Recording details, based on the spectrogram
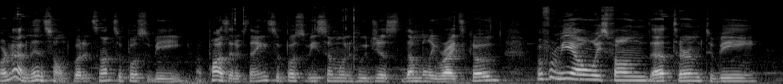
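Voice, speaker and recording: A man in a Portuguese accent at a very fast pace, with light background noise. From Portugal. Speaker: game developer and coding tutorial youtuber; coding tutorial youtuber. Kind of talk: live stream chat while working. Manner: casual, conversational. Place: home room.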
